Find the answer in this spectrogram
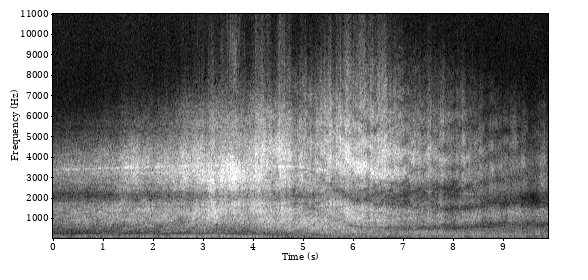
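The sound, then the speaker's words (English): A propeller aircraft roars as it takes off from a runway: a loud, continuous engine drone that swells slightly midway and whose tone shifts steadily, with no voices. “You're clear for takeoff on runway 4, Jimmy. Take her up nice and easy.”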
